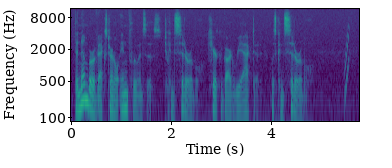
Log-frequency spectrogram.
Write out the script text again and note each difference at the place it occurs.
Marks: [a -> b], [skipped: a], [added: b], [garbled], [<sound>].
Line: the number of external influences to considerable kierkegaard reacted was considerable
the number of external influences to considerable kierkegaard reacted was considerable [chirp]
